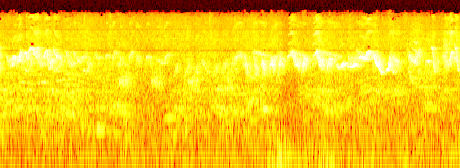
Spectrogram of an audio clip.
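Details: A 'mơ' Chinese hwamei kept by a bird keeper delivers a long, energetic stream of fast whistled notes, trills and slurs. It grows louder toward the end, with a short low thump midway.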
